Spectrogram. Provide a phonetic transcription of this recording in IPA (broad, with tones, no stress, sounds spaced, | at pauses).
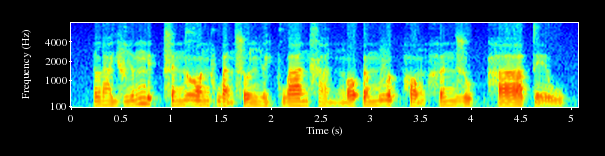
l a̤˨˩ j v i˨˦ ə̯ ŋ e˦˥ k̚ s ə˨˦ n ɣ ɔ˧ n k w a̰˧˨ n s o˨˦ ɲ ə̤˨˩ j k w a˧ n x a̤˨˩ n ŋ ɔ˨˦ ʔ ə˨˦ m v ə˦˥ p̚ h ɔ̰˧˨ ŋ h ə˧ n z u˨˩ k̚ h aː˨˦ t̪ e˨˦ w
